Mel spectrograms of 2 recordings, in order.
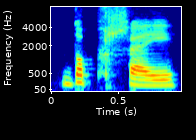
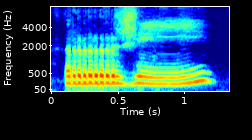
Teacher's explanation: a so-called fricative consonant, and that's usually the most difficult one you have to master. It's a combination of R and J.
